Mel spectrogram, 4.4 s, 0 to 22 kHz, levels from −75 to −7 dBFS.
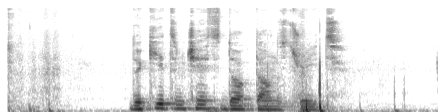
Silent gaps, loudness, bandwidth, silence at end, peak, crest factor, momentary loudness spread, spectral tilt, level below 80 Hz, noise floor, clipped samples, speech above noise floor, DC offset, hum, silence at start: none; -27 LUFS; 16.5 kHz; 0.3 s; -6 dBFS; 22 dB; 18 LU; -5 dB/octave; -40 dBFS; -56 dBFS; under 0.1%; 30 dB; under 0.1%; none; 0.1 s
